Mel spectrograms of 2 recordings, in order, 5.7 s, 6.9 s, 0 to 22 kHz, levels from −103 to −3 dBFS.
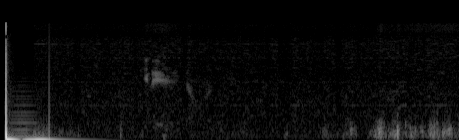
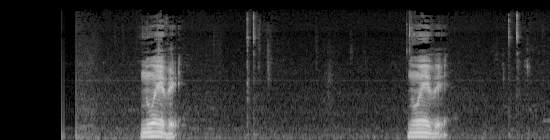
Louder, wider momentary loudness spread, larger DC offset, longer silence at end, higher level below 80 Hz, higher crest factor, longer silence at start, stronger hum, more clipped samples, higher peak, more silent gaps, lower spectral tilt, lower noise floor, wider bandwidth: second, -33 LUFS vs -25 LUFS; second, 18 LU vs 24 LU; neither; first, 5.05 s vs 1.3 s; first, -50 dBFS vs -60 dBFS; first, 30 dB vs 22 dB; second, 0.05 s vs 1.75 s; neither; neither; about the same, -8 dBFS vs -8 dBFS; neither; first, -6.5 dB/octave vs -5 dB/octave; first, -83 dBFS vs -63 dBFS; second, 11 kHz vs 16 kHz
